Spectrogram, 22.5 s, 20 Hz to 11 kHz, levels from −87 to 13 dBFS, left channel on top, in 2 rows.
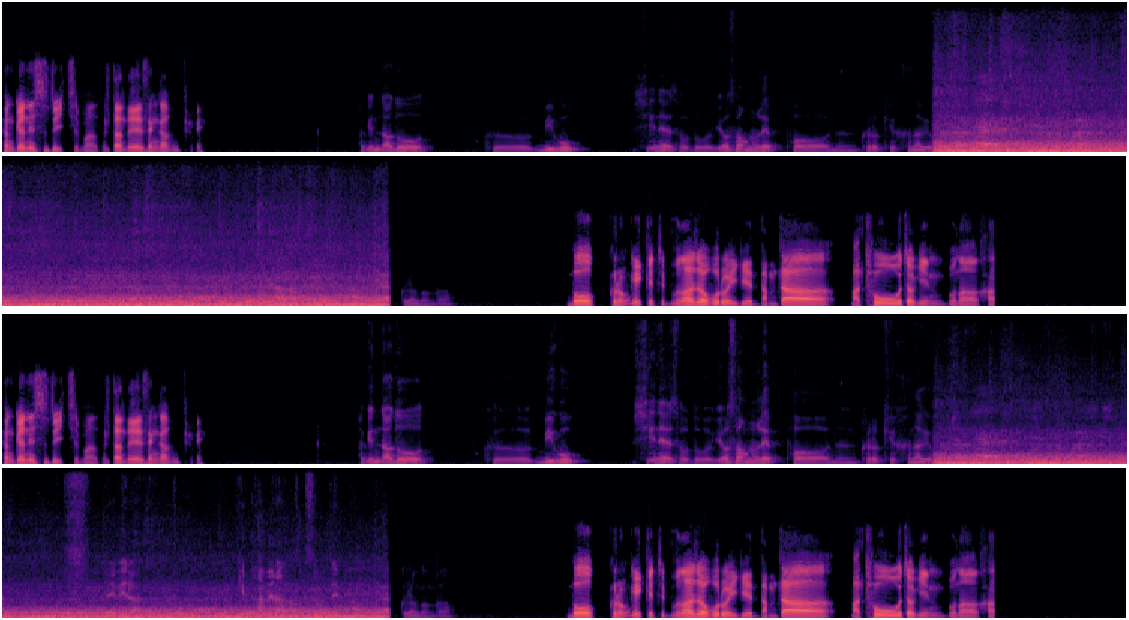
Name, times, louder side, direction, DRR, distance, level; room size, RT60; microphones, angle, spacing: voice 1, 0.0-1.8 16.9-21.2, equal, ahead, 1.1 m, -26 dB
voice 2, 3.6-4.3 4.8-5.8 6.3-11.4 11.9-13.0 13.3-15.8, right 2 dB, 60° right, 2.6 m, -42 dB
sound 1, 9.3-15.1, left 2 dB, 30° left, 0.5 m, -26 dB
head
